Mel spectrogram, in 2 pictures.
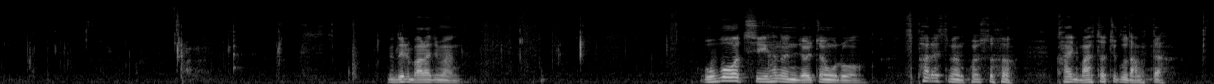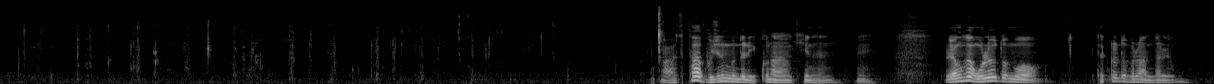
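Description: Chopsticks and a spoon clink against dishes.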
